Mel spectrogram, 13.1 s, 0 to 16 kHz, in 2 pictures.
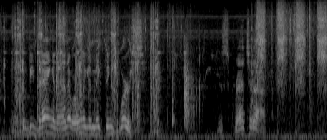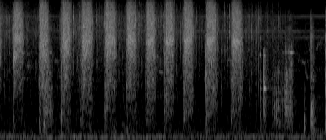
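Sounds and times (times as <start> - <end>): wire brush scrubbing concrete: 0.2 - 2.9, 5.1 - 11.6.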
